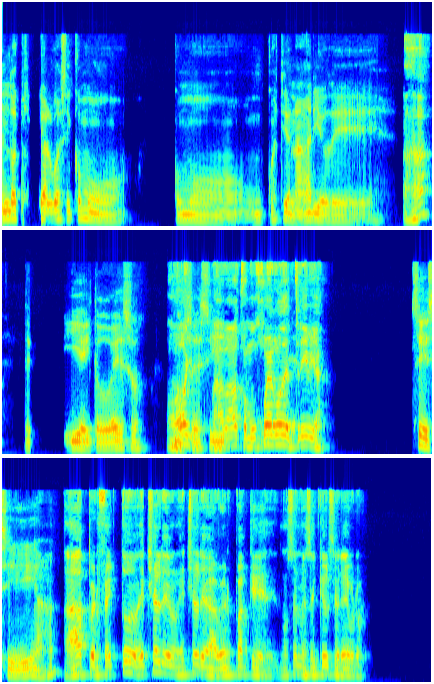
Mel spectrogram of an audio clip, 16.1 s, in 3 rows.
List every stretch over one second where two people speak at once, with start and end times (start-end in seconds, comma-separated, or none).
7.4-9.1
